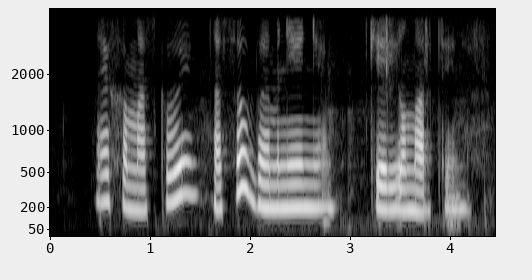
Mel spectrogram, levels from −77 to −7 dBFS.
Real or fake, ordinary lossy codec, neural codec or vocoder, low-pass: real; none; none; 3.6 kHz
